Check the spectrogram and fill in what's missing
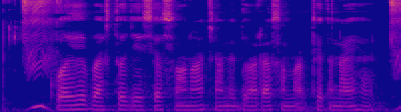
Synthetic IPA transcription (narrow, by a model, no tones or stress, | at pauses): koːibʱibəst̪ud͡ʒɛːsesoːnat͡ʃaːned̪waːɾasəmə̰ɾt̪ʰɪt̪naːiɦɛː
